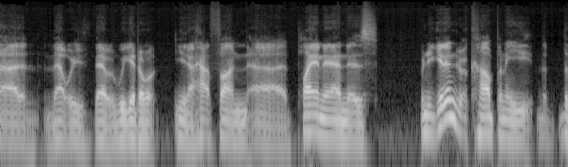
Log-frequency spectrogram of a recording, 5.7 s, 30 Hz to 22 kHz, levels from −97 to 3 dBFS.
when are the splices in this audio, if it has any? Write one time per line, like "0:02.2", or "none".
none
